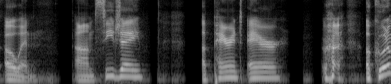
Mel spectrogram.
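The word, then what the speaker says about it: Eoghan: and that was um i think his name is owen it's g e og han but i think it's pronounced owen um cj apparent heir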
